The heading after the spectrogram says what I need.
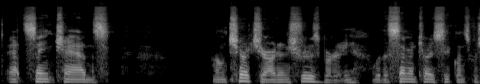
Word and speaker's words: Shrewsbury: And that is the proper way to say those, is Shrewsbury and Shropshire.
